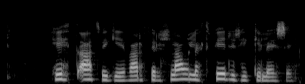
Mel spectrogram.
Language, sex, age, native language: Icelandic, female, 20-29, Icelandic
